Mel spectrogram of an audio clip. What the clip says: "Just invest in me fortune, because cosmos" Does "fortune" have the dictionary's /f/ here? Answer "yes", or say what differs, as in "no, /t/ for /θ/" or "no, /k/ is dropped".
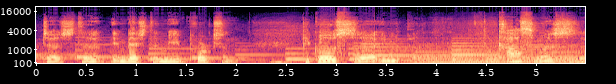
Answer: no, /p/ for /f/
